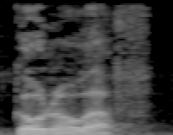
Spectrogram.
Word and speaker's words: Gonal-F: So it's Gonal-F. Is that a proper pronunciation?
